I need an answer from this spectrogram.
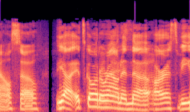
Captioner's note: speaking quietly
